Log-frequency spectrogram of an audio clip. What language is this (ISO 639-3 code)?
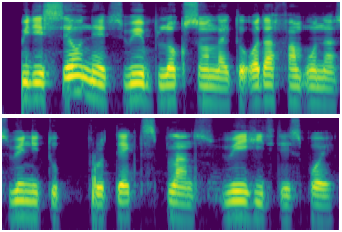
pcm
